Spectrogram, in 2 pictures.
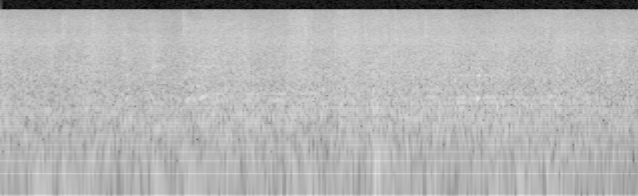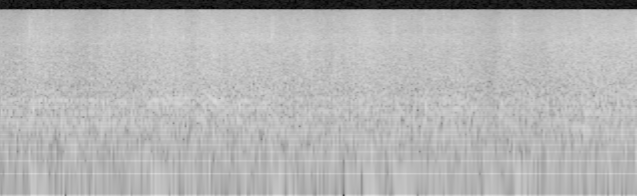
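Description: A jet ski engine roars steadily while skimming across water.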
